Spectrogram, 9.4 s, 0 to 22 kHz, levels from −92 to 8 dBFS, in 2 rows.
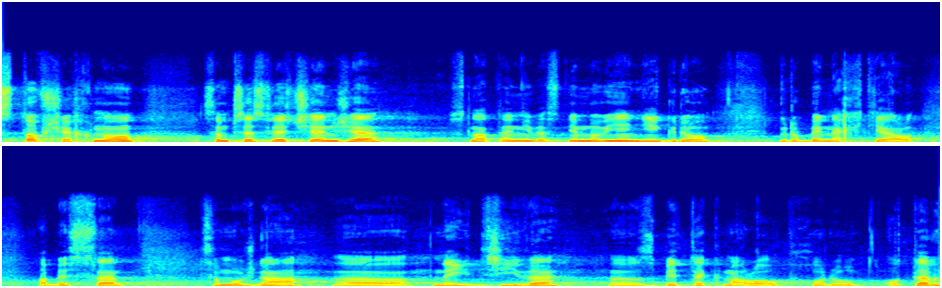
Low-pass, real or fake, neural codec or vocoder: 14.4 kHz; real; none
